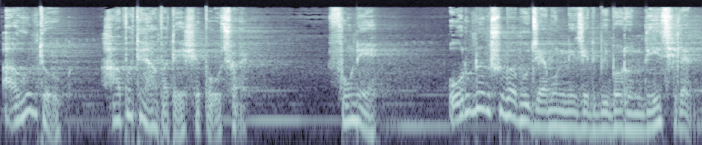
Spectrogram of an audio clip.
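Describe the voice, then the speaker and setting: Male horror narrator, very low pitch, lively swooping intonation, theatrical, suspenseful, dramatic storytelling. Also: normal speed. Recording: reverberant hall effect with music behind. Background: music.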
